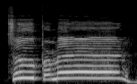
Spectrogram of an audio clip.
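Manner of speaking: high, slow, loud heroic shout; booming comic-book hero call; Superman cry. Pretend. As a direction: belt it out like a superhero bursting out. Hero bursting from phone booth.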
